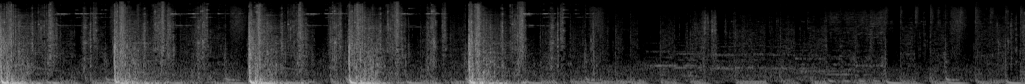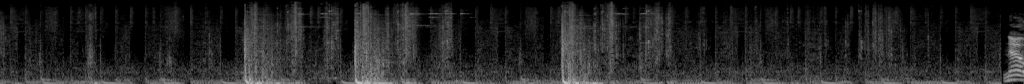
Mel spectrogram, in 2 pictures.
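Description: Constitution bolt-action rifle fire in Helldivers 2, loud sharp cracks repeating in irregular bursts among explosions and battle clatter, with a lull in the middle before more shots.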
